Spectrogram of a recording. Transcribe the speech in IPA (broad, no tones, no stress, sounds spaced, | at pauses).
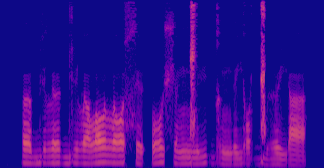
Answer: œ bʲ ə l ø ɡ i l ə lˠ o l ɔ s ɪ ʔ o ʃ ə ŋ͡ǁ i ɡ ə ŋ ɪ j ɔ ɡ͡ǁ ø j a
